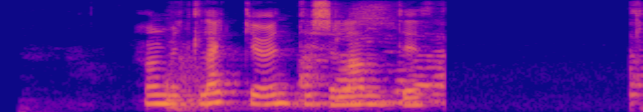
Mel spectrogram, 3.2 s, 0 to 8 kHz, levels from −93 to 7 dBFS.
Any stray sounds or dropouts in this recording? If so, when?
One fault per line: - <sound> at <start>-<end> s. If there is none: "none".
none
